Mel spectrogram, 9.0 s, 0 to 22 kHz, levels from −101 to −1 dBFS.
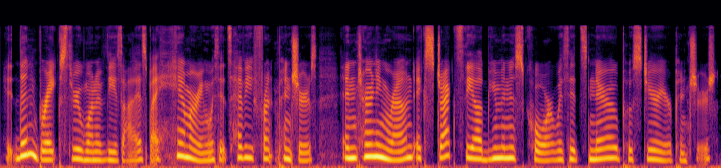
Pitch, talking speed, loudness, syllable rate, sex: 225 Hz, 180 wpm, -17 LUFS, 4.9 syllables/s, female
